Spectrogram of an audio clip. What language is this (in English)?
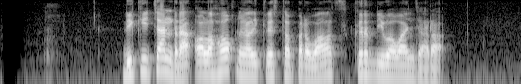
Sundanese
